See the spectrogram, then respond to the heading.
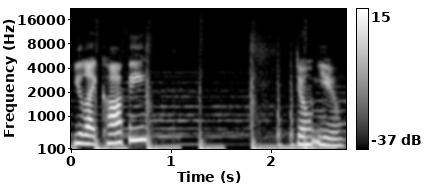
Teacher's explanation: Notice how my voice goes up at the end because I'm not entirely sure if you like coffee. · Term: rising intonation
